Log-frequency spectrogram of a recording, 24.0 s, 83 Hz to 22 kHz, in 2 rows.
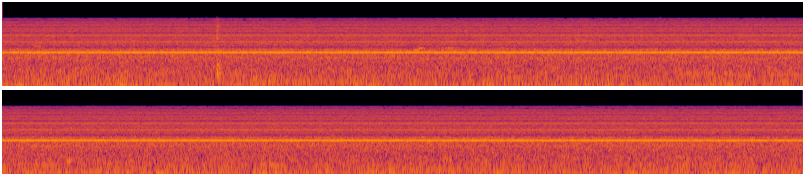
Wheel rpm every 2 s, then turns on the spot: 0, 0, 0, 0, 0, 0, 0, 0, 0, 0, 0, 0.
none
